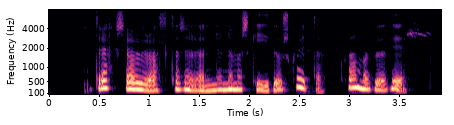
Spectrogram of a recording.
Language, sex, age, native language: Icelandic, female, 40-49, Icelandic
